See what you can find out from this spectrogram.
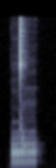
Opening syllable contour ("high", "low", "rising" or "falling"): high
